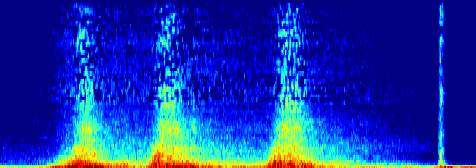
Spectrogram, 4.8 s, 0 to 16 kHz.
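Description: A Ram 1500 pickup with a 5.7-litre engine and a Growl Turbo exhaust revs three times in a row, each swell rising and falling, and a short sharp click follows near the end.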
